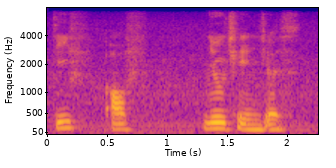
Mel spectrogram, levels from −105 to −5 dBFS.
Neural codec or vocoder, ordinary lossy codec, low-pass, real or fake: none; AAC, 48 kbps; 7.2 kHz; real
